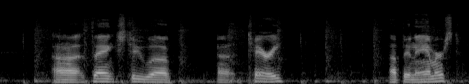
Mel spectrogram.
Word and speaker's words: Amherst: to Terry up in Amherst where only the H is silent thanks to Lauren out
